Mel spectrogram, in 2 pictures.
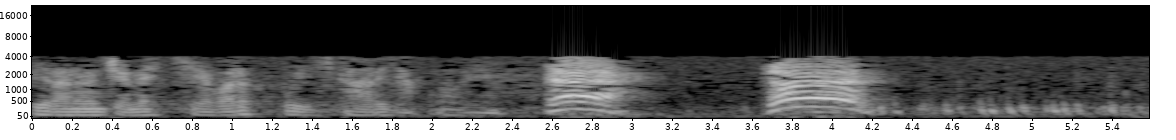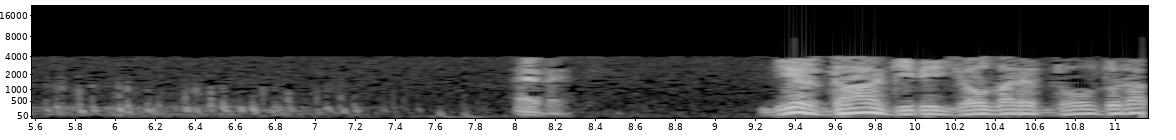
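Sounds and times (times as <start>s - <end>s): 
speech: 0.0s - 4.5s, 8.0s - 8.4s, 9.3s - 11.1s
horse galloping at full speed: 3.6s - 8.0s.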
